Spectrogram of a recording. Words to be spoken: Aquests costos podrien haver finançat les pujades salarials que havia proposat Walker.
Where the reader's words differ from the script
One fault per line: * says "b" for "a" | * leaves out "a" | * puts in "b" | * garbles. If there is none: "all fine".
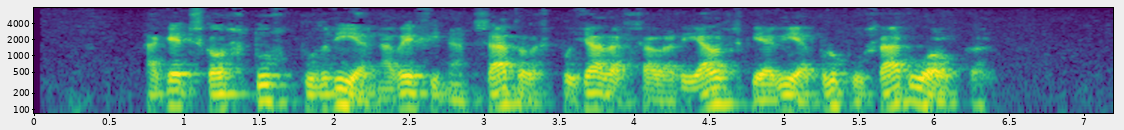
all fine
